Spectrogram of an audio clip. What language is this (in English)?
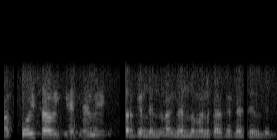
Hindi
